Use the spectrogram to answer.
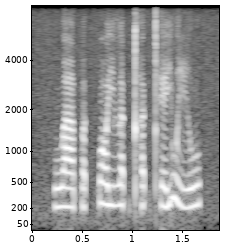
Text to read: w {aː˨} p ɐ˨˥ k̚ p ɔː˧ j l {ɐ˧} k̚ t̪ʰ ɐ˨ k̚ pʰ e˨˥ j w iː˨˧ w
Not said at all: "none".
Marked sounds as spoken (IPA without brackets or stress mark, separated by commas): aː˨, ɐ˧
